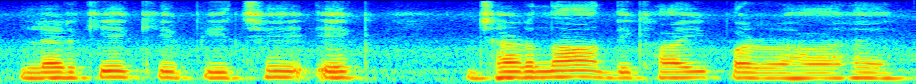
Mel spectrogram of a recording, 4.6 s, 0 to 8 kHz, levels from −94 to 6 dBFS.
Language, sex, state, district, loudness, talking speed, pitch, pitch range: Hindi, male, Manipur, Imphal West, -16 LUFS, 115 wpm, 155 Hz, 150-165 Hz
